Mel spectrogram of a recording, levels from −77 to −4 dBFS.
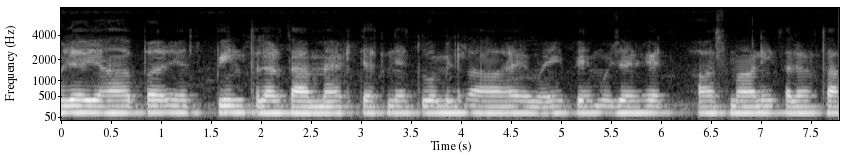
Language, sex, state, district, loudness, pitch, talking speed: Hindi, male, Odisha, Khordha, -16 LUFS, 130 Hz, 160 wpm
